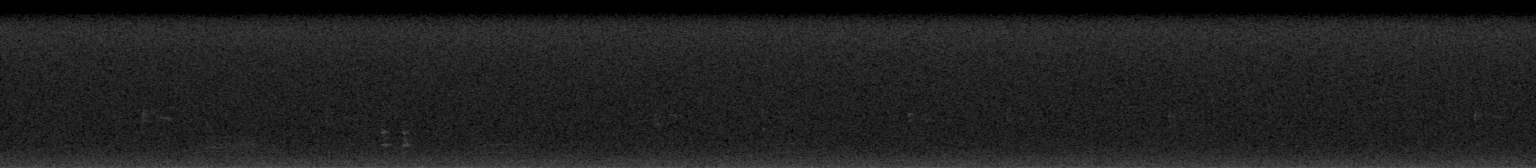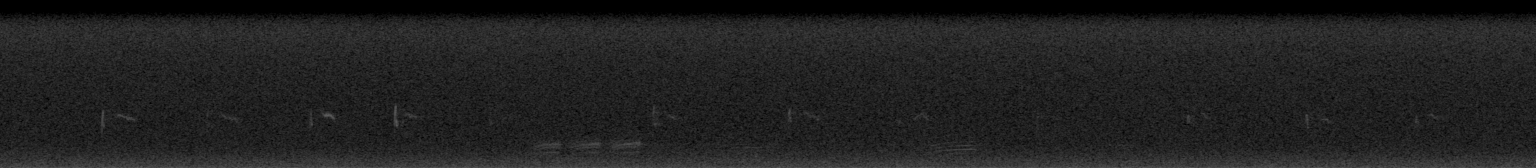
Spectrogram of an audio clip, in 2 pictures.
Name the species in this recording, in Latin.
Salpinctes obsoletus, Nucifraga columbiana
